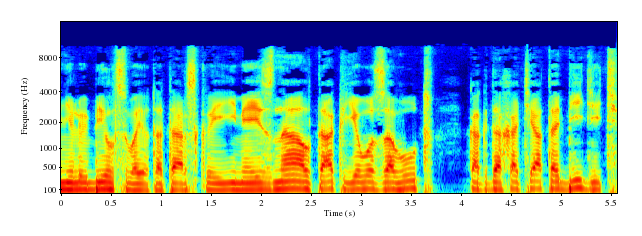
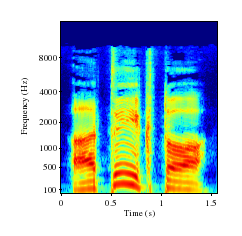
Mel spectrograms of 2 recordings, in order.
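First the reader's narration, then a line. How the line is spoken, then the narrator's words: Shouting. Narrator (Russian): крикнул он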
